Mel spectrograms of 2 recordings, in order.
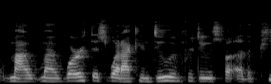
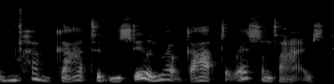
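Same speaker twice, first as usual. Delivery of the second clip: much softer, retold gentle insistence; earnest urging; 12 dB quieter than usual. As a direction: drop the volume and press the advice home. Nurse earnestly urging her to rest.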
